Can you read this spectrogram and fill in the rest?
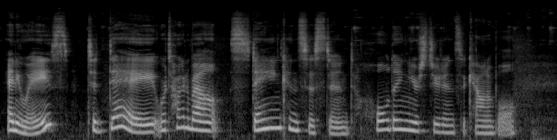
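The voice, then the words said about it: Nasal, congested voice. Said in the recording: “I'm pushing through a lovely cold, so if I sound a little nasally”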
